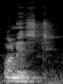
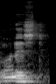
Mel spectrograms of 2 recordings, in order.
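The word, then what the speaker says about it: honest: যেমন এখানে honour sorry অনেস্ট অনেস্ট এখানে এইচ এর কোন উচ্চারণ নেই হ্যা এসটা উচ আছে অর্থাৎ সাইলেন্ট আছে এখানে এইচ এর উচ্চারণ নেই অনেস্ট তারপরে অনার অনারের এখানে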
